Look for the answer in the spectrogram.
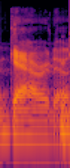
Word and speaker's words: Gyarados: Is that how you pronounce it? – No, Gyarados. Some people say Gyarados.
